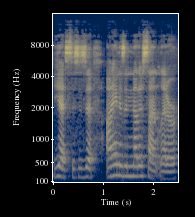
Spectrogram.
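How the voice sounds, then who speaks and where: A woman's voice: medium pitch, a little fast, a bit bright. A woman teaching a live-streamed Hebrew reading class, upbeat and encouraging, greeting viewers by name as she walks through letters and words. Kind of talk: live-streamed language lesson. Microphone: phone live stream.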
